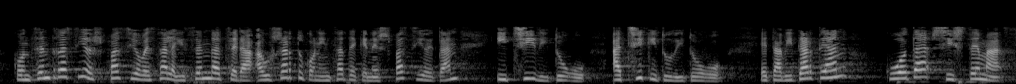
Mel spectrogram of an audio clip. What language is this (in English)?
Basque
